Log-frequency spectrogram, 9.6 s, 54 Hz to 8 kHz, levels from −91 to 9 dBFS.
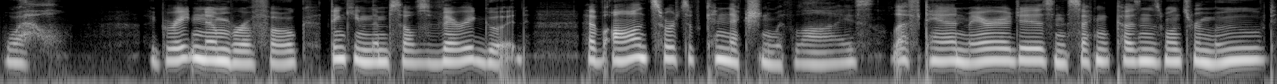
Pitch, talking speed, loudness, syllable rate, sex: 210 Hz, 155 wpm, -17 LUFS, 4.6 syllables/s, female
